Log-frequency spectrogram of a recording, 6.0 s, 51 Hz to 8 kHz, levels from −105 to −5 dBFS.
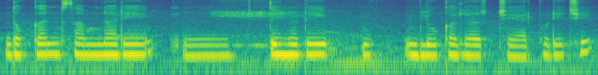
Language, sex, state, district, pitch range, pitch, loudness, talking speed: Odia, female, Odisha, Khordha, 190-205 Hz, 200 Hz, -16 LUFS, 90 wpm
